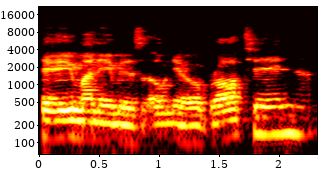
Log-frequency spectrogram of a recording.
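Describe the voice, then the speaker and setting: A man in his twenties from Pensacola, a court clerk on a panel, introducing himself slowly and plainly. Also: medium pitch. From Pensacola, Florida. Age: 20s. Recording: roomy echo.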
